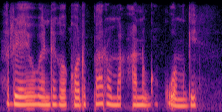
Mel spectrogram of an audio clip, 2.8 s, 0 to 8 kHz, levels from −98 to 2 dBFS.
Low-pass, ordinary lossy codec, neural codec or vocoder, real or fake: 7.2 kHz; Opus, 24 kbps; none; real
